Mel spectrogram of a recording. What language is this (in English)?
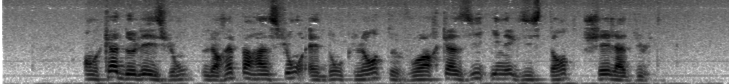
French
